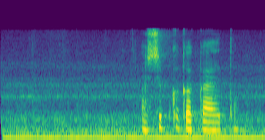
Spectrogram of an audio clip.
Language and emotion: Russian, neutral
